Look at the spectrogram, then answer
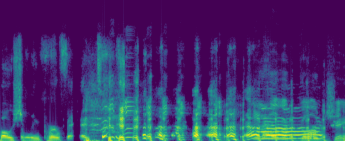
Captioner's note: group laughing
